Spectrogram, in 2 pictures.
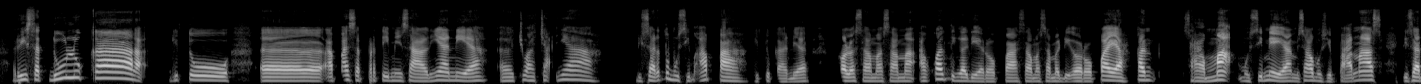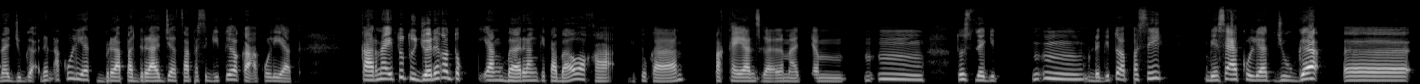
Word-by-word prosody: riset 210 +1 -1
dulu 300 +8 -1
Kak, 290 -4 +7 0.2
gitu. 200 -3 -1 0.3
Eee, 170 -1 +4
apa, 210 +5 -1
seperti 185 -2 -7
misalnya 170 +2 0
nih 185 -2 -3
ya, 180 - +2 0.2
eee, 170 - -5
cuacanya, 200 -1 -5 0.3
di - - -24
sana - - -2
tuh 275 - -5
musim 175 -2 -11
apa, 175 -9 0
gitu 140 -1 -17
kan 135 -1 -7
ya, 145 +2 -4 0.3
kalau 175 -2 +3
sama-sama 155 -1 -3
aku 165 0 -7
kan 245 0 +5
tinggal 170 -4 -1
di 155 - -7
Eropa, 145 +2 -2
sama-sama 150 0 -5
di - - -9
Eropa 150 +4 +2
ya 175 -4 +6
kan 200 -1 +3 0.3
sama 165 +6 +5 0.2
musimnya 185 +5 -5
ya, 160 - +3
misalnya 180 +3 -2
musim 145 -1 -12
panas 210 +2 +3 0.2
di 160 - -10
sana 175 -1 +3
juga 165 -1 -6
dan 200 +4 -8
aku 280 0 -7
lihat 220 -3 -1
berapa 175 +2 +1
derajat, 170 +1 +1
sampai 175 +1 -2
segitunya 185 +6 -2
Kak - - 0
aku 175 - -8
lihat. 155 -4 -3 0.7
Karena 215 +4 +4
itu 260 +7 0
tujuannya 235 -4 +3
kan 310 - +4
untuk 260 0 -4
yang 195 -1 0
barang 185 +1 +2
kita 185 -2 -2
bawa 230 +10 +1
Kak, 155 -1 -4 0.2
gitu 155 +4 -13
kan. 150 +7 -1 0.3
Pakaian 165 -2 0
segala 145 0 -4
macam, 150 0 -7 0.2
mmm, 230 0 -4 0.3
terus 235 -2 -1
udah 200 - +1
git 190 0 -8 0.3
mmm, 240 -2 -2
udah 165 -1 -5
gitu 195 - -4
apa 225 - -2
sih, 275 +3 -2 0.5
biasanya 235 +5 +3
aku 215 -4 -3
lihat 195 -1 +1
juga, 200 +8 +8 0.2
eee, 185 0 +2
185 Hz, 170 wpm, -23 LUFS, 160-215 Hz, 0.7 s, juga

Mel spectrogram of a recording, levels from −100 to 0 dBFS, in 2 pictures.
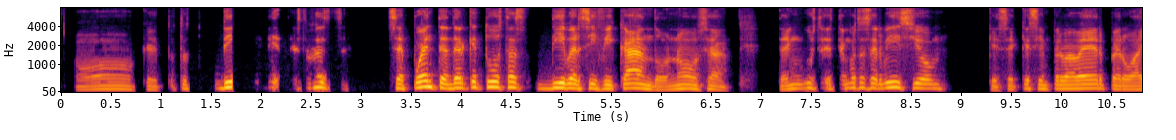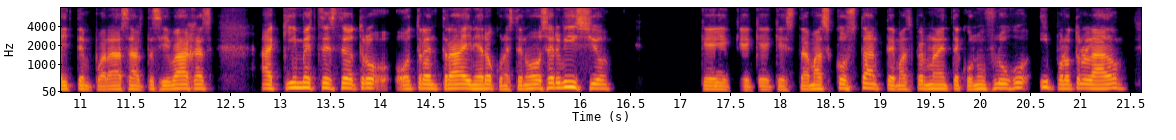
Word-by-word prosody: Okey, 115 0 -8
to 105 - -24
to 140 - -8 0.3
di 160 +6 +7 0.4
entonces 180 +2 -3 0.6
se - - +2
puede 195 +4 +7
entender 170 -3 +4
que 195 - +3
tú 195 +1 +6
estás 185 0 +1
diversificando, 140 -4 +4
¿no?, 140 +4 -1
o 130 - -2
sea, 115 -7 -4 0.4
tengo 145 +7 -3
este 150 - -6
tengo 150 +3 -5
este 175 0 -3
servicio, 160 -3 +2 0.4
que - - -9
sé 115 -3 -5
que 145 - -5
siempre 140 -1 -2
va 140 0 +2
a - - +2
haber, 150 0 +2
pero 120 -3 -3
hay 125 +2 -2
temporadas 120 0 -4
altas 125 +1 -2
y 125 - -2
bajas, 145 0 -1 0.4
aquí 145 +4 -1
metiste 170 -2 0
otro 160 +1 -2
otra 135 +2 -3
entrada 145 +1 0
de - - +4
dinero 140 0 0
con 125 - -6
este 125 +3 -5
nuevo 145 +2 0
servicio 170 -4 +3 0.9
que 120 -3 -3
que 115 -1 -8
que 115 -1 -8
que 110 - -8
está 120 +3 -5
más 130 0 0
constante, 150 -3 -3
más 125 -3 -6
permanente 135 -1 -3
con 125 +1 -5
un 135 - -2
flujo, 155 +4 -5
y 190 - -3
por 145 -1 -4
otro 150 +2 -4
lado, 145 +1 -1
140 Hz, 165 wpm, -20 LUFS, 125-160 Hz, 0.9 s, di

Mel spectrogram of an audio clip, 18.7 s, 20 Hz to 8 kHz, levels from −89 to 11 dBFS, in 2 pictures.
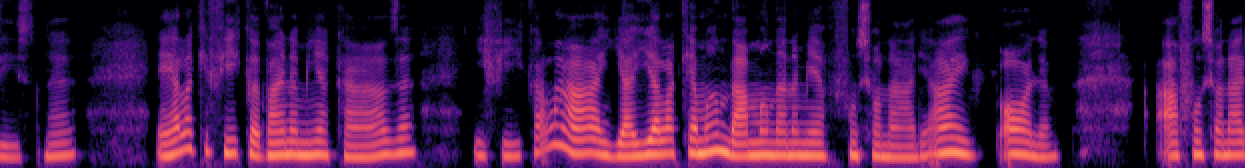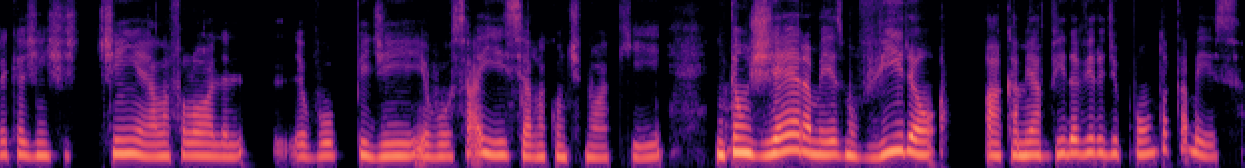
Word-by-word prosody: isso, 155 -1 -10
né. 170 +2 -5 0.6
Ela 205 +11 0
que 235 - -10
fica 205 -4 -2
vai 180 +2 +1
na 190 0 +3
minha 185 +1 +2
casa 180 +5 -3 0.4
e 180 - -7
fica 175 +4 -8
lá, 210 -10 +1
e 175 -2 0
aí 170 +3 +3
ela 200 +1 +3
quer 205 - 0
mandar, 205 -5 +4
mandar 180 0 +3
na 180 0 +1
minha 180 0 +1
funcionária 165 -1 -4
ai, 205 -1 +3 0.2
olha. 185 -5 0 0.8
A 175 - -2
funcionária 185 0 -2
que 190 - -8
a - - +1
gente 175 0 -5
tinha, 200 -3 +2
ela 165 +1 -1
falou: 175 +1 -3
"Olha, 165 +1 -4 0.4
eu 165 - -6
vou 175 +3 -5
pedir 170 0 0
eu 165 - -2
vou 165 +1 -4
sair, 185 +2 -1
se 175 - -7
ela 165 0 -3
continuar 160 -2 -5
aqui", 155 +2 -9 0.4
então 215 +4 +8
gera 210 +5 +6
mesmo, 185 -2 +2
vira 195 +10 +4 0.5
ah, 175 - -1
com 180 - -3
a - - +2
minha 185 +1 +3
vida, 195 +4 0
vira 205 +1 -1
de 195 +1 -3
ponta 210 +4 -4
cabeça. 180 -9 -6
180 Hz, 175 wpm, -22 LUFS, 170-200 Hz, 0.8 s, então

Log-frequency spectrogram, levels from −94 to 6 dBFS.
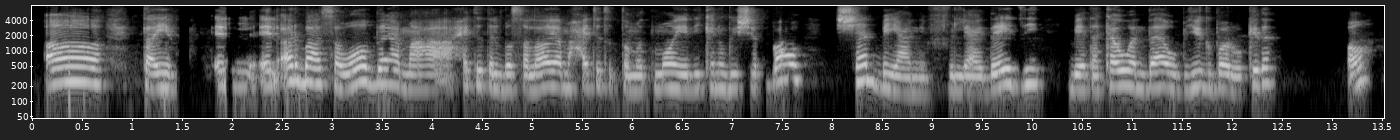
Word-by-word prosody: آه. 240 0 +5 0.4
طيب، 175 -1 +2 0.4
ال 195 -3 -3
ال4 245 +1 +4
صوابع 220 +2 +2
مع 175 -1 -1
حتّة 205 -1 -4
البصلاية 175 +2 +1
مع 185 0 -7
حتّة 190 +2 -4
الطمطماية 170 +2 -2
دي، 175 0 -7
كانوا 185 0 -6
بيشبّعوا 210 +10 +1 0.3
شاب 245 -6 +3
يعني 150 -4 -3
في 165 - -10
الإعدادي 210 +8 0 0.2
بيتكوَّن 180 +3 0
بقى 190 0 +2
وبيكبر 180 0 -2
وكده؟ 215 +9 -2 0.7
آه. - - +1
185 Hz, 100 wpm, -22 LUFS, 175-220 Hz, 0.7 s, آه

